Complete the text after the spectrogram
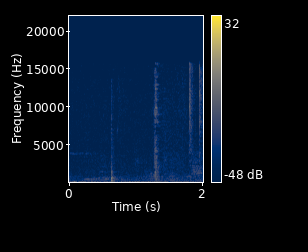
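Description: A young woman gulps a drink.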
